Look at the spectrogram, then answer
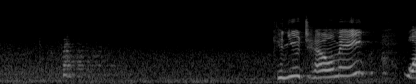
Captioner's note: car horn honks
